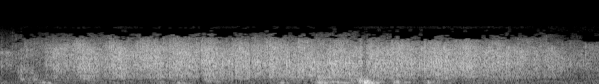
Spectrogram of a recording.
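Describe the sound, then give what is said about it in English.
Audience applause welcoming a speaker: steady, dense clapping that holds a loud, even level throughout, with no voices. “So please give Richard Bonas a warm welcome.”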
